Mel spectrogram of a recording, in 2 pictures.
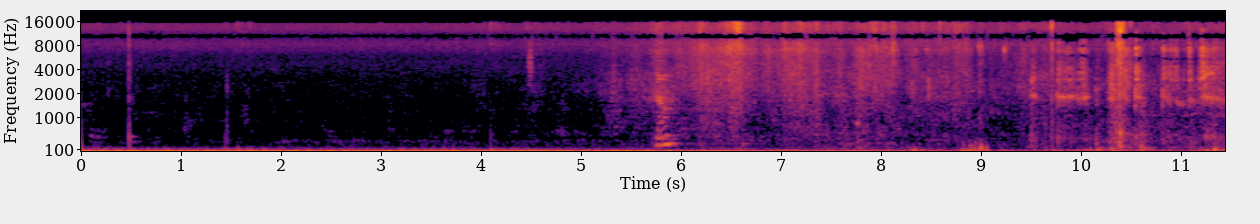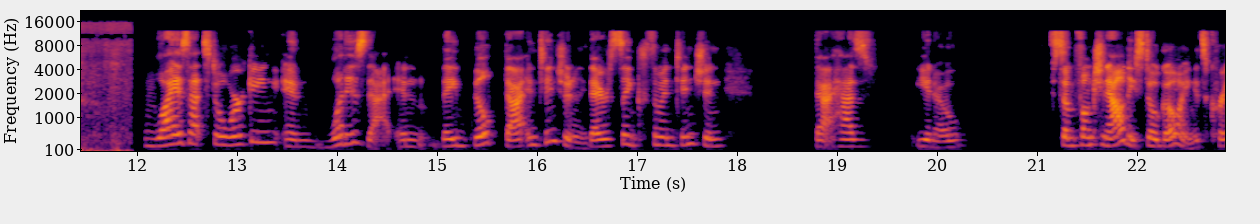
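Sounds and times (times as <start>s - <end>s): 
electrical hum from an equipment box: 0.0s - 12.0s
rustling noise: 4.5s - 12.0s
speech: 12.2s - 18.0s, 18.8s - 20.3s, 21.2s - 22.8s.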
